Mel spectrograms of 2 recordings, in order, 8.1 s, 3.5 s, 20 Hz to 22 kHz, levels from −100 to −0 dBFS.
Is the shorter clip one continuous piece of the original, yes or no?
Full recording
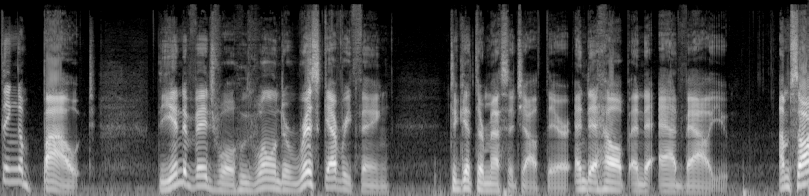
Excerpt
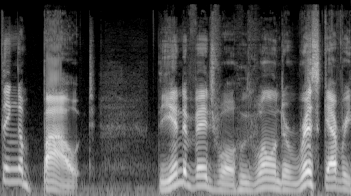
yes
